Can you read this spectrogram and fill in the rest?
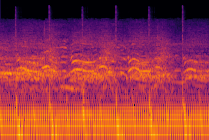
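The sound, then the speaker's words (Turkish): Thousands of Novak Djokovic fans gathered outside an airport chant in unison, loud, with a steady rhythmic pulse of voices and sharp accents roughly every half second, like clapping or stamping to the beat. “Havalimanı önünde binlerce Djokovic hayranı toplanıp tezahüratlar yapmaya başladı.”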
